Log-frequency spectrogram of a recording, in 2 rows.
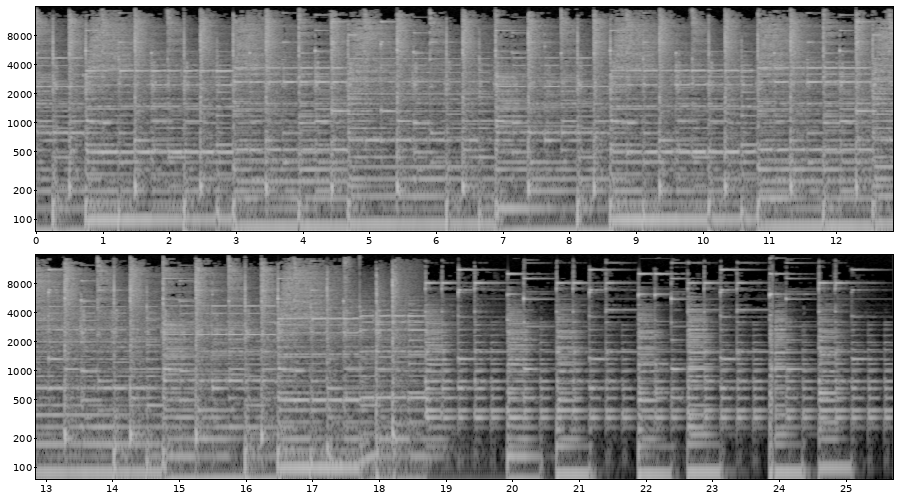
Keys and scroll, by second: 1.0 ctrl+f, 6.2 ctrl+z, 6.6 ctrl+c, 7.0 ctrl+f.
